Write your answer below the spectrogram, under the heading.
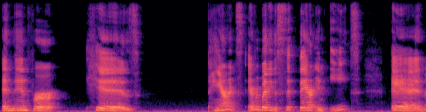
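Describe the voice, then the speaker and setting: A woman with a medium-pitched voice speaks in a Southern US accent with vocal fry. Her intonation is lively, and room echo is audible. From US Deep South. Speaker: online commentator, former teacher. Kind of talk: casual commentary monologue.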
